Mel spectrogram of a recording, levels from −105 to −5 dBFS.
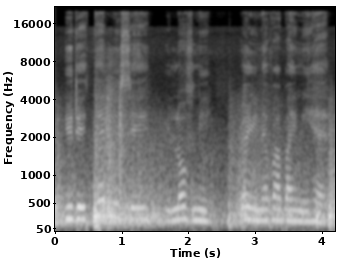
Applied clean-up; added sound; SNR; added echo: none; Fireworks; 1 dB; none.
